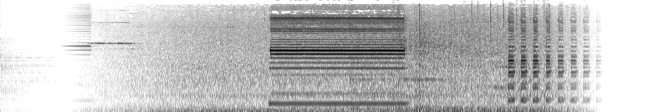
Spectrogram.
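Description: Low rumble of a city bus and traffic rising in, then a vehicle horn sounding one steady note for about two seconds. Near the end comes a rapid series of short pulsing beeps, and the sound cuts off suddenly.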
